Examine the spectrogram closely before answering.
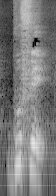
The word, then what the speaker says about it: buffet: Buffet. They had the buffet, yeah. Then for dinner, they would have this big buffet. You know, some people would call buffet buffet. A buffet. The tea is silent.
